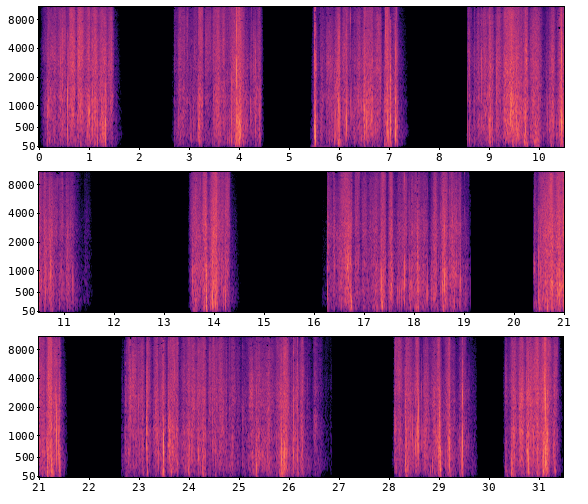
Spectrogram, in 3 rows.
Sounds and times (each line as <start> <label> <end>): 0.0 Wallet pulled out and in the pocket 1.6
2.7 Wallet pulled out and in the pocket 4.5
5.5 Wallet pulled out and in the pocket 7.3
8.6 Wallet pulled out and in the pocket 11.4
13.5 Wallet pulled out and in the pocket 14.4
16.2 Wallet pulled out and in the pocket 19.1
20.4 Wallet pulled out and in the pocket 21.6
22.7 Wallet pulled out and in the pocket 26.7
28.1 Wallet pulled out and in the pocket 31.4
